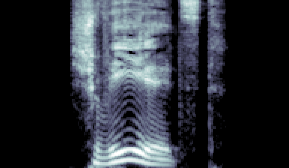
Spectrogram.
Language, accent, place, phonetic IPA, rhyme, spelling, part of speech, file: German, Germany, Berlin, [ʃveːlst], -eːlst, schwelst, verb, De-schwelst.ogg
- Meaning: second-person singular present of schwelen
